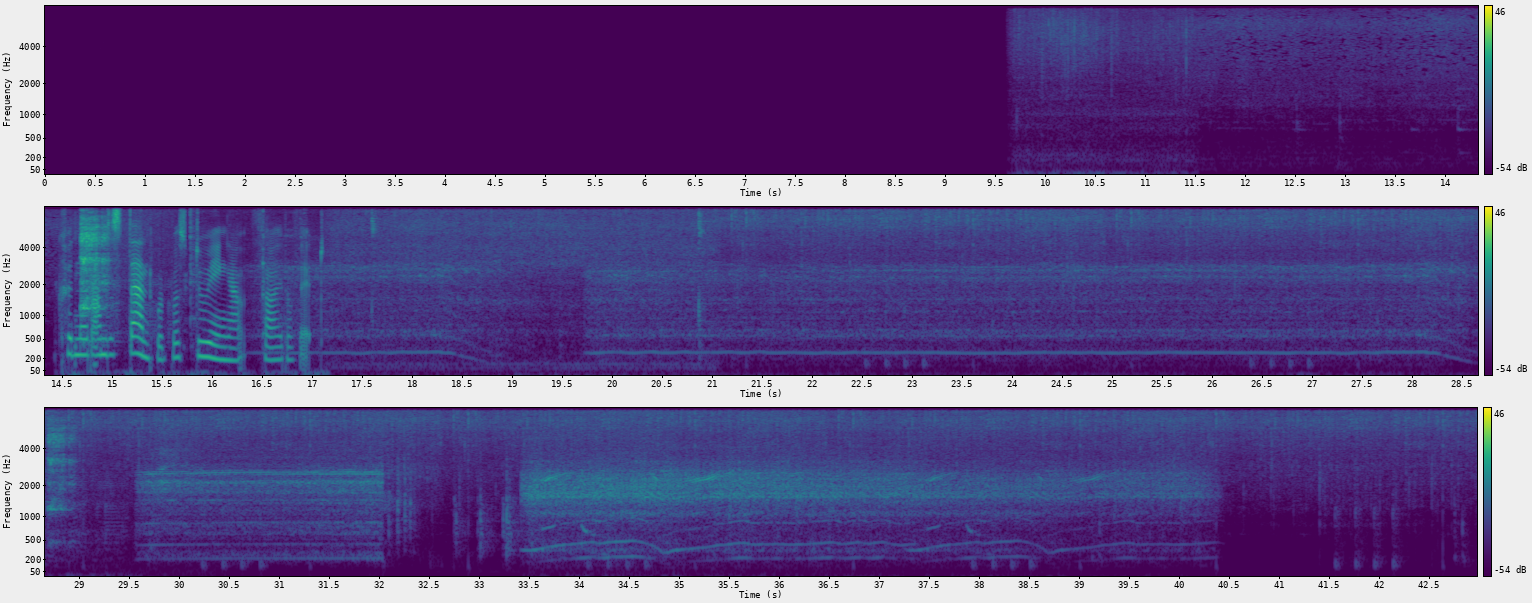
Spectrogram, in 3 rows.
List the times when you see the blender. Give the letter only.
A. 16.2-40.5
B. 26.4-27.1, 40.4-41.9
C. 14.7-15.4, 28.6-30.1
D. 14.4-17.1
A.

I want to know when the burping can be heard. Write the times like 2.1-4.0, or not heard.
14.7-15.4, 28.6-30.1.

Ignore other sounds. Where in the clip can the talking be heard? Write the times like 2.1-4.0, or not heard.
14.4-17.1.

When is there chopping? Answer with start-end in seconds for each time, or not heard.
not heard.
